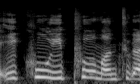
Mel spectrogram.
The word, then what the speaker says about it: equipment: 발음하실 때 equipment가 아니라 equipment. Q 자체가요. 이 Q가 아니라 꾸 된 소리가 납니다. equipment.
